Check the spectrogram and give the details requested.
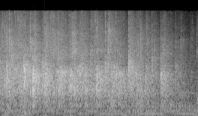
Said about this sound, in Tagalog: Palakpakan po natin yung Panginoon.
